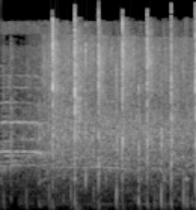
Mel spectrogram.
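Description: Applause from a small group, with sharp claps landing in a steady, fairly quick rhythm over a dense wash of scattered clapping and crowd noise. Nobody speaks.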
